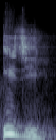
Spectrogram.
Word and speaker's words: easy: ठीक है बच्चों, आगे लिखा है EASY, इसे पढ़ा जाता है EA से हो गया दोस्तों ई, और SY से पढ़ा जाएगा जी, इसे पढ़ा जाएगा ईजी।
